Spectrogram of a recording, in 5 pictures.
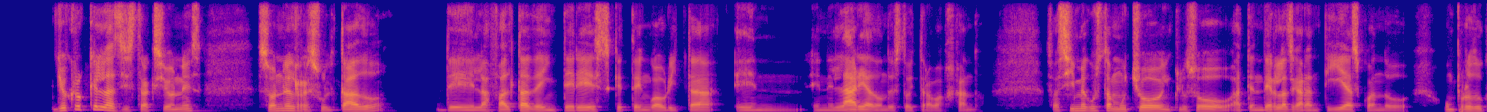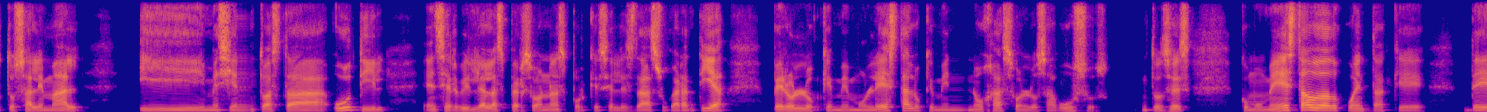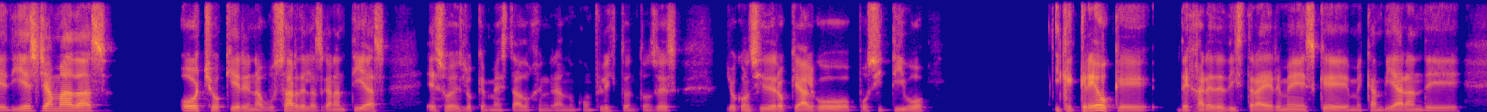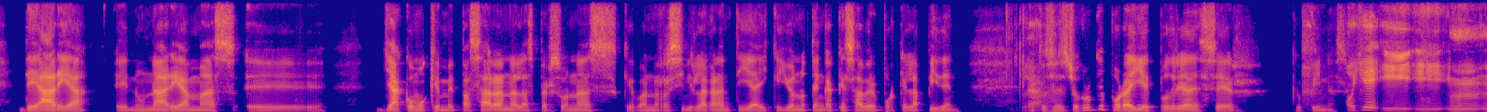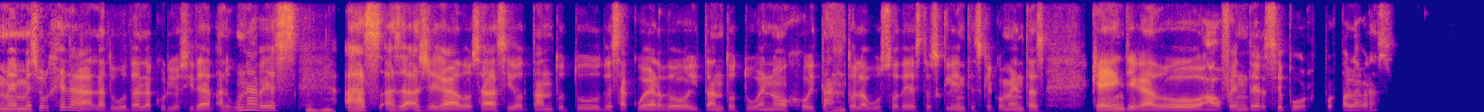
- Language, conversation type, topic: Spanish, advice, ¿Qué distracciones frecuentes te impiden concentrarte en el trabajo?
- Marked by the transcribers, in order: other background noise; tapping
